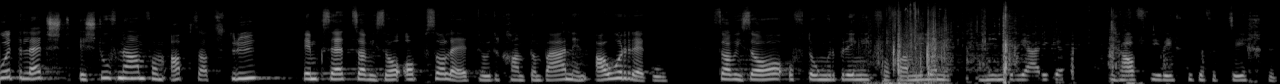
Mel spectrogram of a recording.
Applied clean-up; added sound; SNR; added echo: classical method spectral subtraction.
